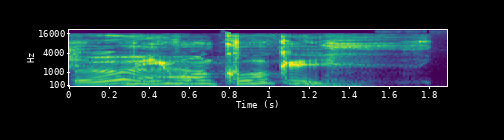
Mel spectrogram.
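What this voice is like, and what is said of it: Cookie Monster character voice. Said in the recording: “Cookie Monster... Do your best impression... You're so much better.”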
